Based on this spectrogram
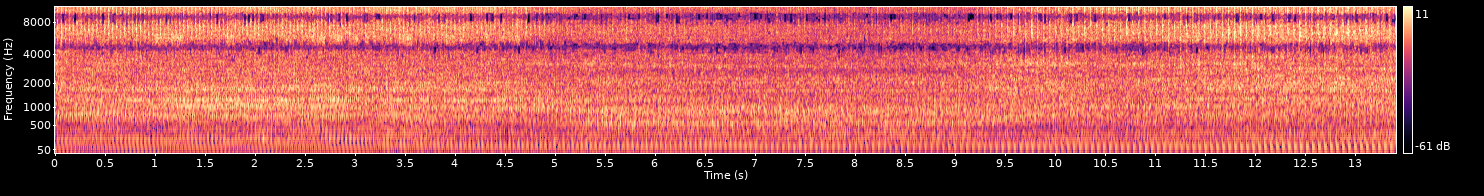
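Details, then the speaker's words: Greenfield E2000 ride-on mower, 17HP Briggs & Stratton Intek OHV, sat for years: even steady beat easing smoothly down to low idle, no misses or knocks; runs nicely, no tune needed. "There you go, secret weapon. That runs pretty nice. So that was down to low idle. Don't think it needs a tune or anything."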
